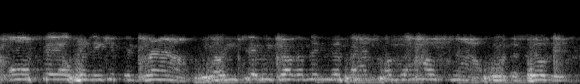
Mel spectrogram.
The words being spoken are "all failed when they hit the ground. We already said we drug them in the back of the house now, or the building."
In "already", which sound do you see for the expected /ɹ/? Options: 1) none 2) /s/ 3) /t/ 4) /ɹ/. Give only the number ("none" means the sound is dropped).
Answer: 1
